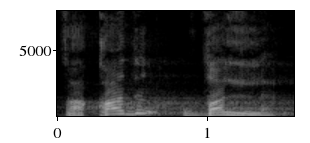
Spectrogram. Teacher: بالایمان یا مدہ، مان الف مدہ. فقد ضل، دال پر قلقلہ، ضاد کو پر پڑھیں گے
